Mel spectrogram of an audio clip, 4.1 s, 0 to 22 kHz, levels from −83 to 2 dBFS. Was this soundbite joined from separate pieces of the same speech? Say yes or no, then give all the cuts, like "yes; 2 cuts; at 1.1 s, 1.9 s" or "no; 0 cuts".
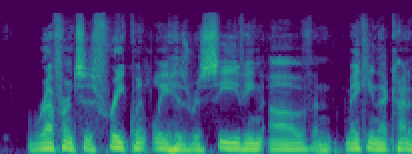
no; 0 cuts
